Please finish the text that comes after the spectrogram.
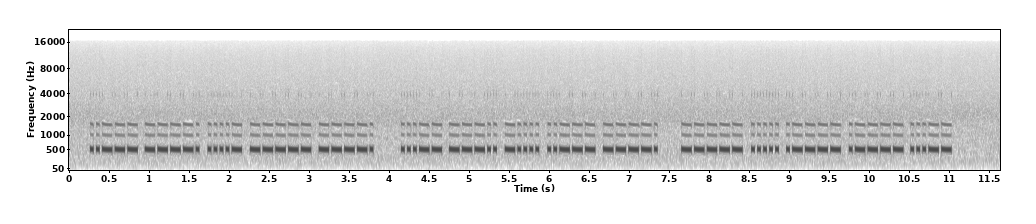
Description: Morse code, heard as a keyed tone, hand-sent with a paddle, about 32 wpm, 500 Hz. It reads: 29409 38629 05113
